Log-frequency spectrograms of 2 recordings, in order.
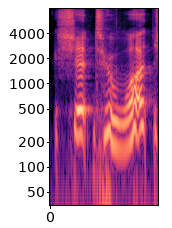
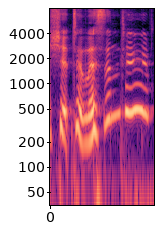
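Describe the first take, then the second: First: Said in the usual way. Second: "Shit to listen to?" said much higher; rising high on "Shit to listen to?"; higher pitch. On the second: Shown as a demonstration.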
